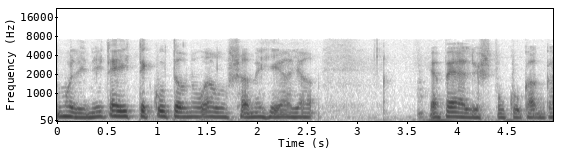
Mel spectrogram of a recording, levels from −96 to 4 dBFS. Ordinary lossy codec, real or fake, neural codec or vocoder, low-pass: MP3, 64 kbps; real; none; 7.2 kHz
